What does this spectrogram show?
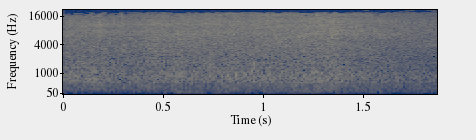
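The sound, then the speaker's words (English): A steady wash of ocean surf rolls onto the shore at a beach, a broad continuous hiss and rumble of breaking waves with no voices, even in loudness throughout. “Exhale you can hear the sound of the waves.”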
